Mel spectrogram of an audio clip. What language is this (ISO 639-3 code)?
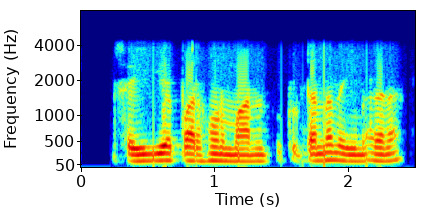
pan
